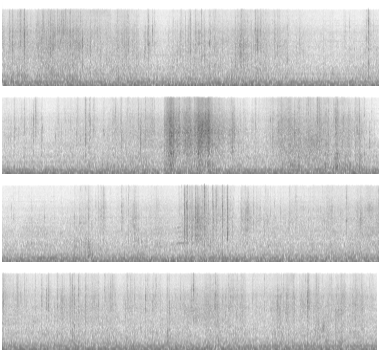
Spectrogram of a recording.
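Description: Gloved, oiled hands sliding and kneading over bare skin during a back massage, with soft crinkling and rustling and one louder rustle about eleven seconds in, over a steady low room hum.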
